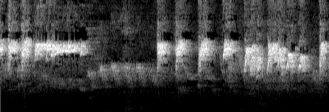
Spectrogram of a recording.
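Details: Javan bush lark, a kept songbird singing in a clear 'crystal' voice, heard from afar: a long sustained high whistle-trill, then a run of short bright notes repeated about three times a second.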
